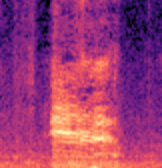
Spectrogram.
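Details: Pet cat indoors giving a short, thin, high meow lasting under a second, slightly falling at the end, over quiet room noise.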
